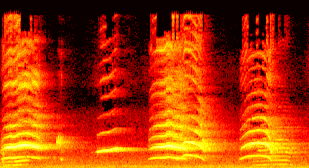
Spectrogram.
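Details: Indian talking parrot, Indian ring-necked parakeet, giving three drawn-out, rich, bending vocal notes, each arching up then down, about one every second, with short quieter notes between them over a low steady hum.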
